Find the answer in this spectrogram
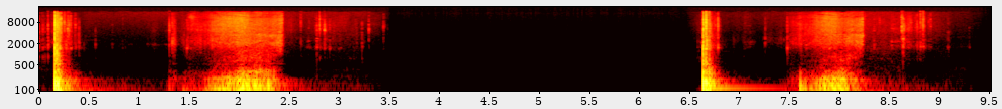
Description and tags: Placing a gun on the table and pulling it off
slide, draw, revolver, place, gun, pull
